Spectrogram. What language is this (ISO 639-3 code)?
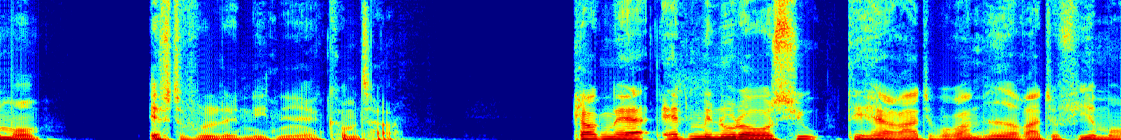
dan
